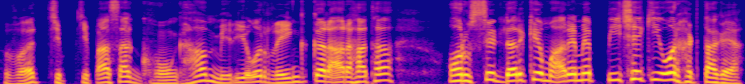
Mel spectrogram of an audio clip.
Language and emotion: Hindi, disgusted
